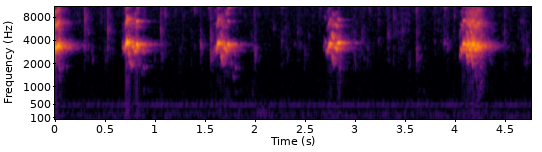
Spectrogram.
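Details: Indoor pet budgerigar addressing an inactive webcam with five loud, harsh squawking chirps about one second apart, the last one longer and broader, against a faint steady hum.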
